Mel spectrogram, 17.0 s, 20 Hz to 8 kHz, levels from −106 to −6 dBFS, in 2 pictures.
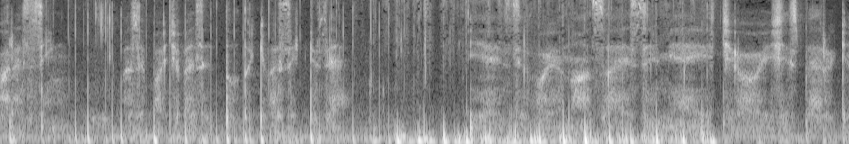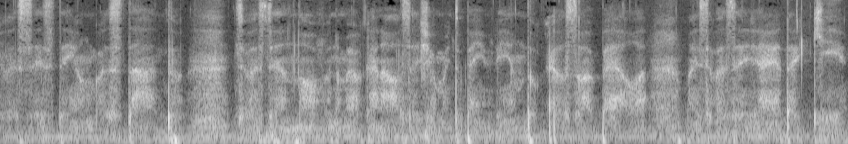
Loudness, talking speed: -23 LUFS, 155 wpm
